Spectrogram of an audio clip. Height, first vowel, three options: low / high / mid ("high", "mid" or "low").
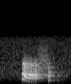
mid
